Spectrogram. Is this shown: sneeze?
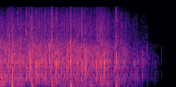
no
